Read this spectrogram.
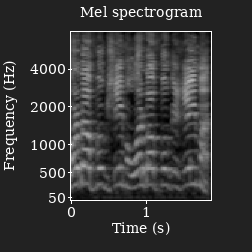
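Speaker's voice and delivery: high, loud screaming, repeated twice. Retelling shouting a question at a political rally: retelling a scream. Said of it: "I'm screaming to Bernie Sanders".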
